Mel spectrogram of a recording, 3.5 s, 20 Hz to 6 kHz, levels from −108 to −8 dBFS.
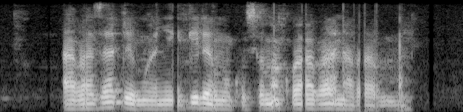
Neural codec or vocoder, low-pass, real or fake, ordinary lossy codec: vocoder, 44.1 kHz, 128 mel bands, Pupu-Vocoder; 5.4 kHz; fake; Opus, 64 kbps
